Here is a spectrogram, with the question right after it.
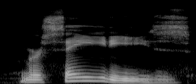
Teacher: put the stress on the second syllable Mercedes remember it's not Mercedes it's Mercedes use a long e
